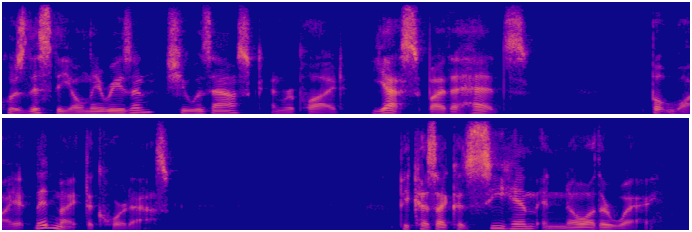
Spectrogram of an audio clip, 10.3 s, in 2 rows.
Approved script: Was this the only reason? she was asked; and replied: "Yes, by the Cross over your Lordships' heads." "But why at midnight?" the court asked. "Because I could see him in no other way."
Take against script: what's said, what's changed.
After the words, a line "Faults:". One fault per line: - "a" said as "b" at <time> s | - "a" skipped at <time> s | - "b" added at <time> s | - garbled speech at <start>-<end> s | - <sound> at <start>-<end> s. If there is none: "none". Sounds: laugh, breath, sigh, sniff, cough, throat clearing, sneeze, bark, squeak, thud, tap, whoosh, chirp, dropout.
Was this the only reason? she was asked; and replied: "Yes, by the' heads." "But why at midnight?" the court asked. "Because I could see him in no other way."
Faults:
- "Cross over your Lordships" skipped at 3.4 s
